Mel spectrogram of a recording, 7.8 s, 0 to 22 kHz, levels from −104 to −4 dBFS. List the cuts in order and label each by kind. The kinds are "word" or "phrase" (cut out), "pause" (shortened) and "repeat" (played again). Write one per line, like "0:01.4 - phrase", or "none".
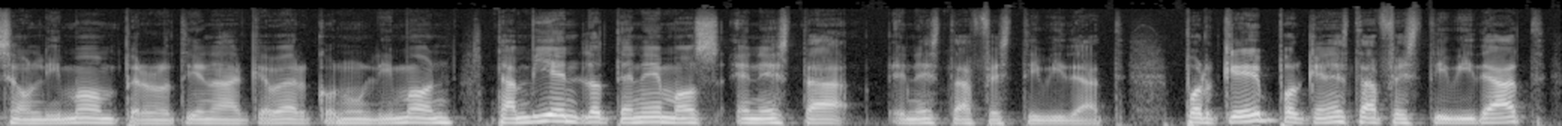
0:02.4 - pause

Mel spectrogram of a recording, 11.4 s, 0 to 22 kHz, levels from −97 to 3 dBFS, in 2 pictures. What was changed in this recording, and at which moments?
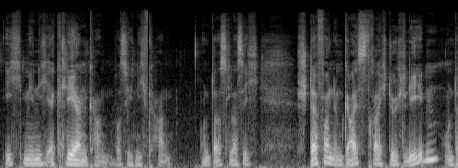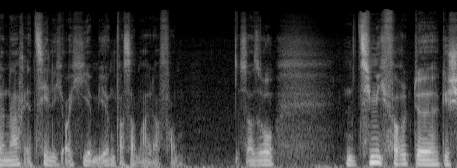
0:01.8 - word
0:03.7 - word

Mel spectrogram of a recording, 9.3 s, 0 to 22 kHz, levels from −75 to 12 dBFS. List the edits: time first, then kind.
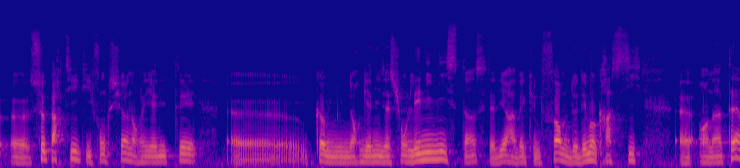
none

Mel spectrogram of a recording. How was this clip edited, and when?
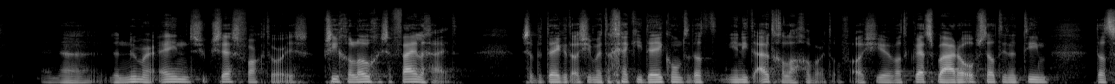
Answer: none

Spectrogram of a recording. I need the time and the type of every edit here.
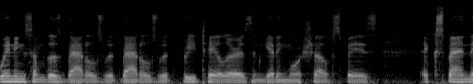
0:01.2 - repeat

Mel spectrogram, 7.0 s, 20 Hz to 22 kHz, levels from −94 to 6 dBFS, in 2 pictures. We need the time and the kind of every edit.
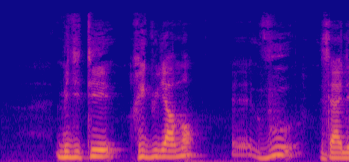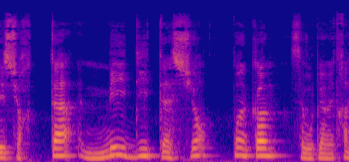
0:02.5 - word
0:03.3 - word

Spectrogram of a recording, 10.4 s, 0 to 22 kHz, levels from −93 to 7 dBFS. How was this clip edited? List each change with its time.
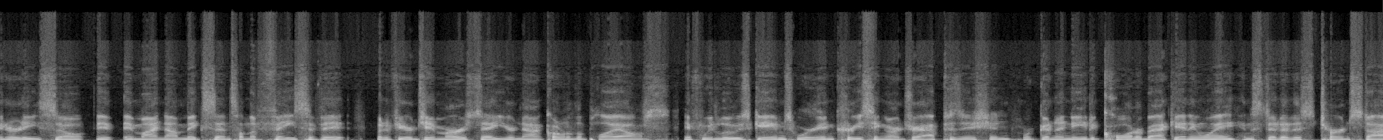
0:02.7 - pause
0:05.1 - pause

